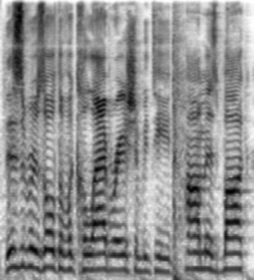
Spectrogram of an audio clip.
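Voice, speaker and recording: A man congested from a cold reads news aloud on a live stream, then casually riffs on the chat. His stuffy voice is high-pitched and fast, with fairly even intonation.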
